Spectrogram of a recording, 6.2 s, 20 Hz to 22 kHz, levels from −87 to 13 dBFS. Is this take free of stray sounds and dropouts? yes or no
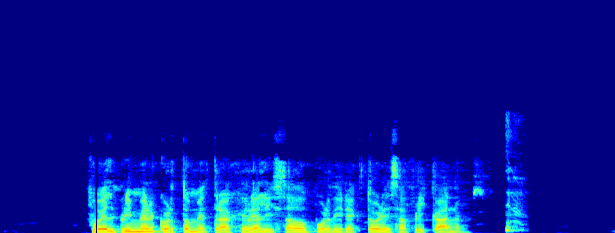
no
